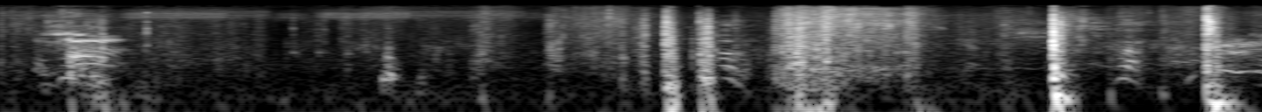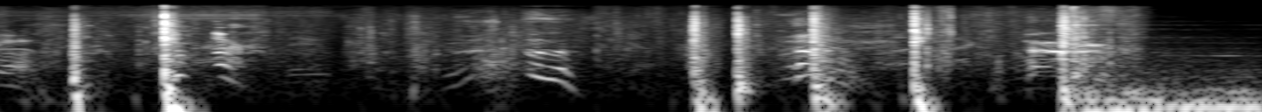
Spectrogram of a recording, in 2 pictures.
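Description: Fists land heavy punches with sharp thuds.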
